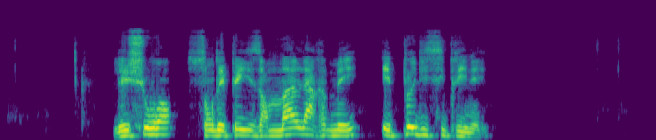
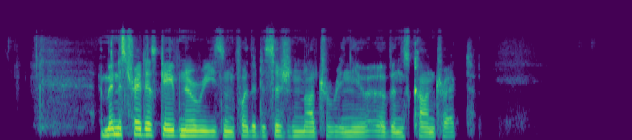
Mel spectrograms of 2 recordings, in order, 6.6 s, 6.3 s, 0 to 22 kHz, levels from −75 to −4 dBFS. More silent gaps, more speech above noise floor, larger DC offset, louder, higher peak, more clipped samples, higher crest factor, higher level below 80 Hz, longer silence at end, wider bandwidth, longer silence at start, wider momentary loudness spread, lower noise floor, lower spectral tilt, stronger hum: neither; first, over 77 dB vs 54 dB; neither; first, -14 LUFS vs -19 LUFS; about the same, 0 dBFS vs -2 dBFS; neither; about the same, 16 dB vs 20 dB; about the same, -60 dBFS vs -56 dBFS; about the same, 1.7 s vs 1.6 s; about the same, 9.4 kHz vs 9.8 kHz; first, 1.15 s vs 0.35 s; second, 8 LU vs 21 LU; first, under -90 dBFS vs -73 dBFS; about the same, -5 dB/octave vs -4 dB/octave; neither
